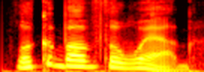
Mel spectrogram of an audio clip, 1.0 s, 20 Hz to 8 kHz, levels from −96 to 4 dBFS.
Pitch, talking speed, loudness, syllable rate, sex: 160 Hz, 235 wpm, -16 LUFS, 6.9 syllables/s, male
